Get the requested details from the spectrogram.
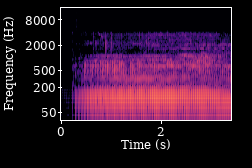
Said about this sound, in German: Ein drohender Löwe, ein grimmiger Büffel, Nein, mit diesem tieffrequenten Grollen verständigen sich Elefanten über viele Kilometer in der afrikanischen Savanne.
